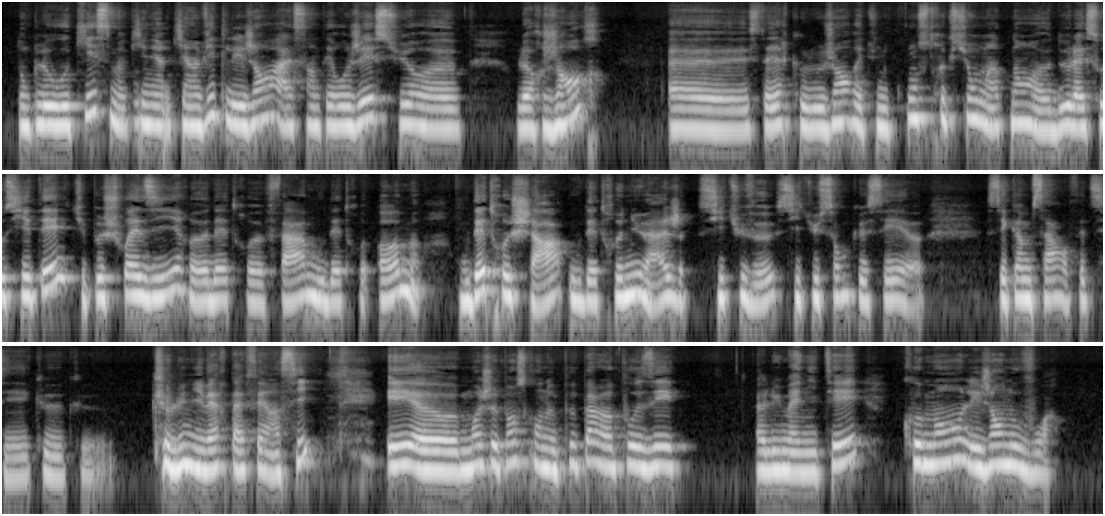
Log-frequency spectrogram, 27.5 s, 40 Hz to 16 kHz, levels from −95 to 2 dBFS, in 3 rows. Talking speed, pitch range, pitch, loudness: 175 wpm, 180-220 Hz, 195 Hz, -18 LUFS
